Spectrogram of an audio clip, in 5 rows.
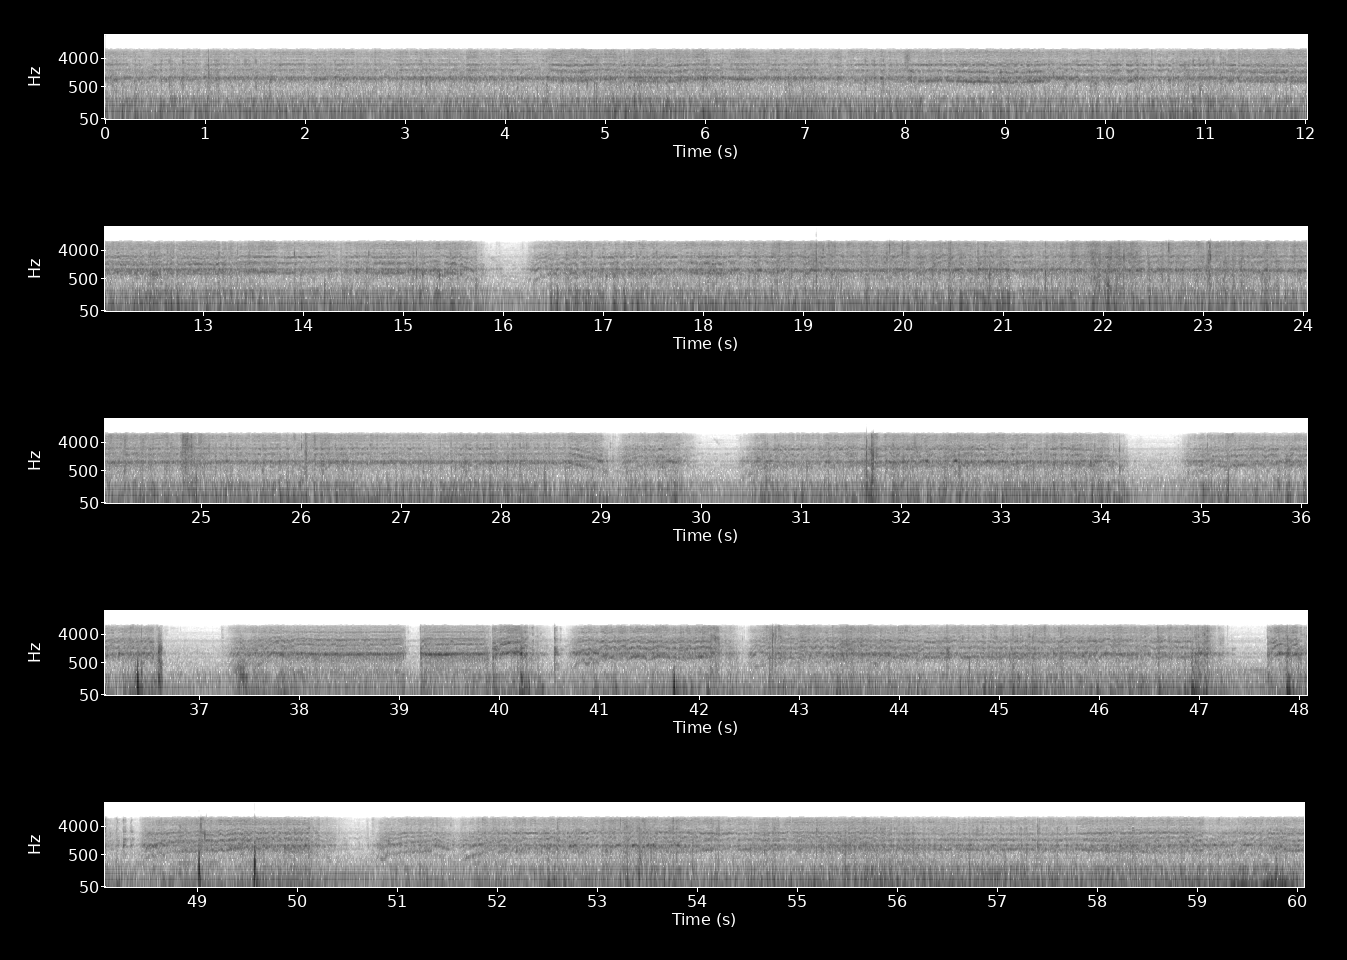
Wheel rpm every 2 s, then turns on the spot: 230, 230, 230, 230, 220, 220, 210, 200, 140, 220, 230, 230, 230, 230, 170, 110, 210, 120, 130, 180, 160, 140, 190, 160, 110, 100, 170, 200, 200, 190.
none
